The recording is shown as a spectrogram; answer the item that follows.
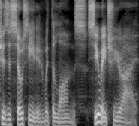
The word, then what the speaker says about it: Chui: associated with the lungs; Chui pronounced like tui with a forceful exhale, which is also associated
